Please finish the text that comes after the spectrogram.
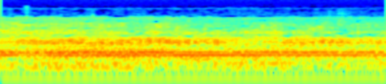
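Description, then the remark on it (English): A steady, loud engine drone of a big amphibian plane in flight, flying southward over a wild river and dense jungle in Central America, hums continuously with a strong low rumble and a constant tone, with no voices or breaks. “As our story opens today, Major Dover and Kent are flying southward in a big amphibian plane piloted by Jack Corboy, Dover's pilot.”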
